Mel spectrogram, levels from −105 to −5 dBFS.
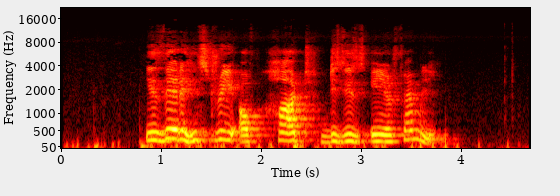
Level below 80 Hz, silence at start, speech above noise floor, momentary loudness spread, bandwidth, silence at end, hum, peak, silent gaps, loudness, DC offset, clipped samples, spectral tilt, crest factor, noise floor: -54 dBFS; 0.35 s; 35 dB; 12 LU; 11 kHz; 0.8 s; none; -12 dBFS; none; -31 LUFS; under 0.1%; under 0.1%; -6 dB/octave; 20 dB; -65 dBFS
